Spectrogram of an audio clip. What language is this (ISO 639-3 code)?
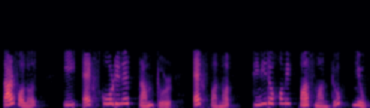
asm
